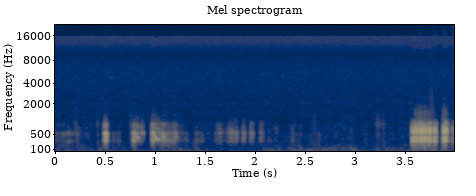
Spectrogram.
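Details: Stomach sounds recorded during a stomachache after Christmas dinner while the person slept: irregular gurgling and bubbling rumbles with a loud burst at the end; active bowel sounds.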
